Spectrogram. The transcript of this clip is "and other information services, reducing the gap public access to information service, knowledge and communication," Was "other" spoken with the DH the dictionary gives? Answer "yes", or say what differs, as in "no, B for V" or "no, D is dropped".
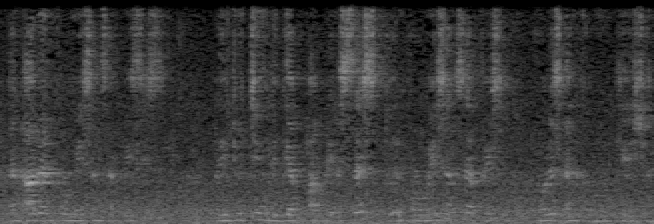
no, DH is dropped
